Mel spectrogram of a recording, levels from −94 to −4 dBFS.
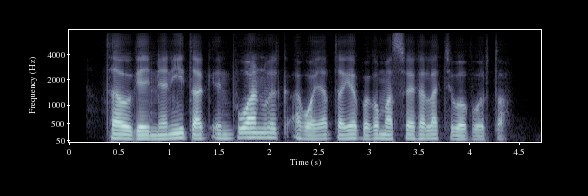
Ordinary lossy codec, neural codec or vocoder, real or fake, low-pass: none; codec, 16 kHz, 0.3 kbps, FocalCodec; fake; 7.2 kHz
